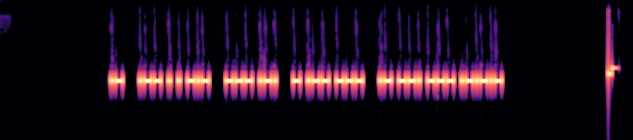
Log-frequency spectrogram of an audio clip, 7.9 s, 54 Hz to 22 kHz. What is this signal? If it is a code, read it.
Morse code, heard as a keyed tone, about 40 wpm, 700 Hz. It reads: A WEEK OR TWO AGO.
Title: Sentences from Top 1000 Words - Review Part 3 - 40wpm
